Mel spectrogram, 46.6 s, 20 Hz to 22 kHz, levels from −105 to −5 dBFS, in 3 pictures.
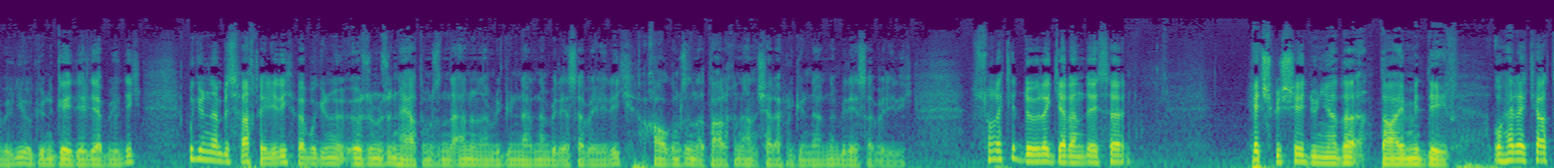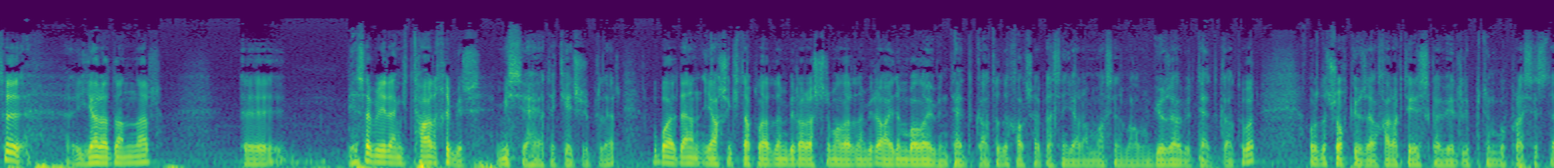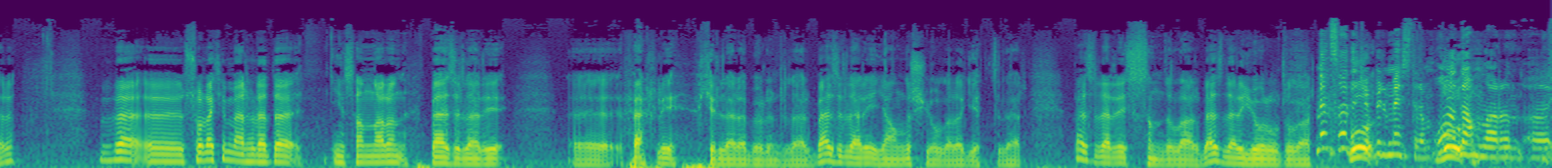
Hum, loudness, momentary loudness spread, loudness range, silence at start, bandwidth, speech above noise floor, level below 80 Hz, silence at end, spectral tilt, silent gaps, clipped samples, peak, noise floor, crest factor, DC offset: none; -20 LUFS; 13 LU; 8 LU; 0 s; 14 kHz; 30 dB; -32 dBFS; 0 s; -6.5 dB/octave; none; under 0.1%; -2 dBFS; -49 dBFS; 18 dB; under 0.1%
